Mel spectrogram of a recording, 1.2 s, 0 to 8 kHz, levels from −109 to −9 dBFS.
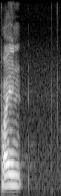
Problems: constant background noise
